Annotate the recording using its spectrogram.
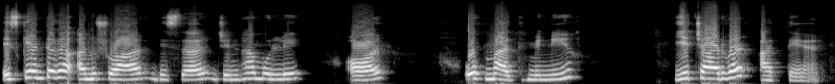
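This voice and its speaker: A woman teaches grammar to her video viewers in a high voice. She goes slowly and carefully, reading letters out one at a time. She asks questions and then answers them herself. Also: a little mellow.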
